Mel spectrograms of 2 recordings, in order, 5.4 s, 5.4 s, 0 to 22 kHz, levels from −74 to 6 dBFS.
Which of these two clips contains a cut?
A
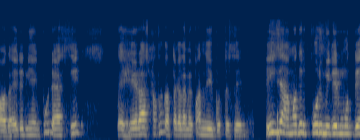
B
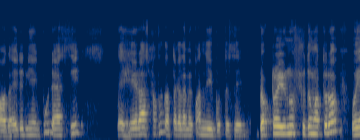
B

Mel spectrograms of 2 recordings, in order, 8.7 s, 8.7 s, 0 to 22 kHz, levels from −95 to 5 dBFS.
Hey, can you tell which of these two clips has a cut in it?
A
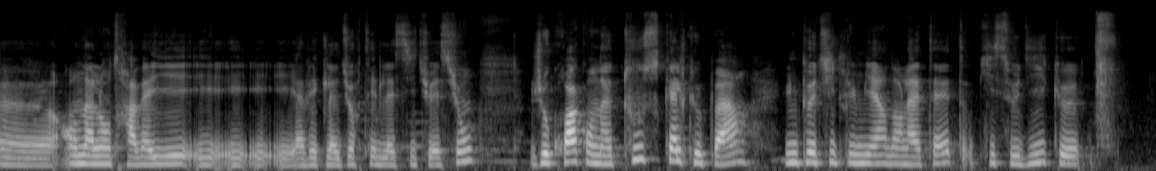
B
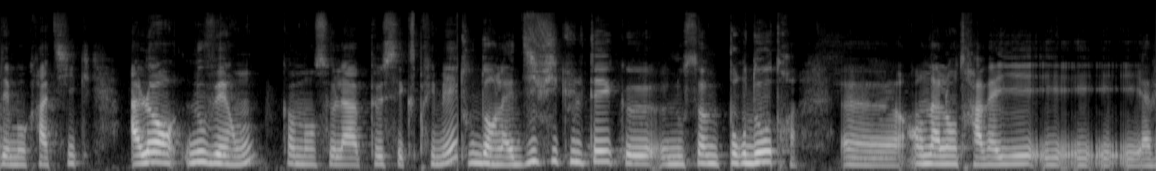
B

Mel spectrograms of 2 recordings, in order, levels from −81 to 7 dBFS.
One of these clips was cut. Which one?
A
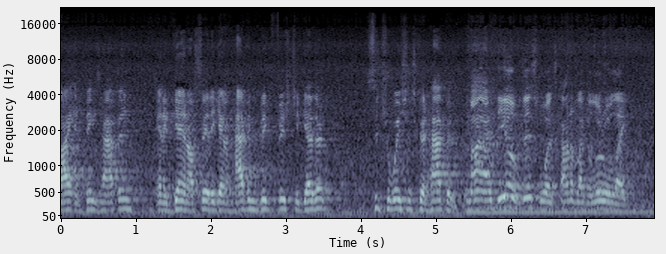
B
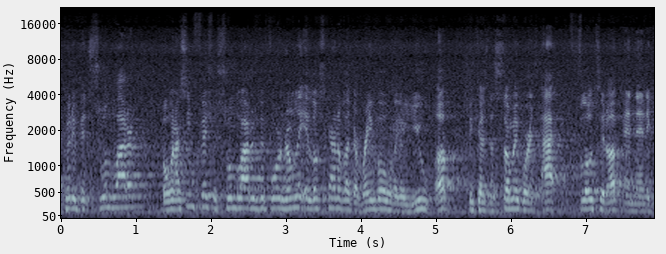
A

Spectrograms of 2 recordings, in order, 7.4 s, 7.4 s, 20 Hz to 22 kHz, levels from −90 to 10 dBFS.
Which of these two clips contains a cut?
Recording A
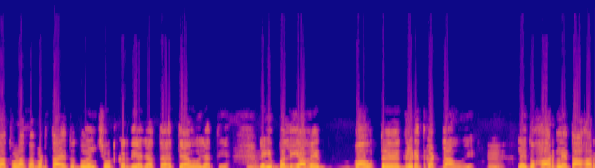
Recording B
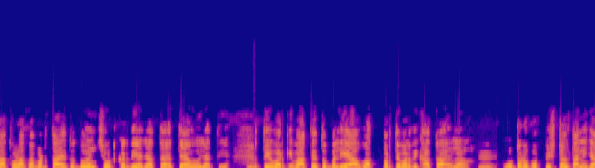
B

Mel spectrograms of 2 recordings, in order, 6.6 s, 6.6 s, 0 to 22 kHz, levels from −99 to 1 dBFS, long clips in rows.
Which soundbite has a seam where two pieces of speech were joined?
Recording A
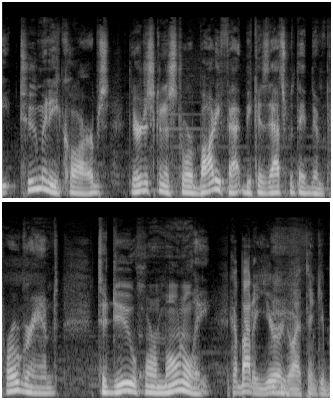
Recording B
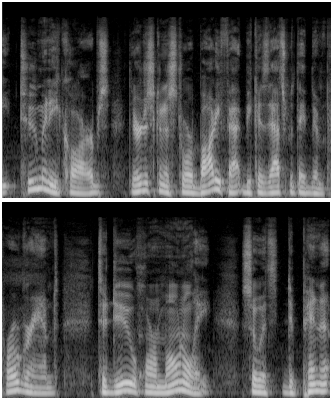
A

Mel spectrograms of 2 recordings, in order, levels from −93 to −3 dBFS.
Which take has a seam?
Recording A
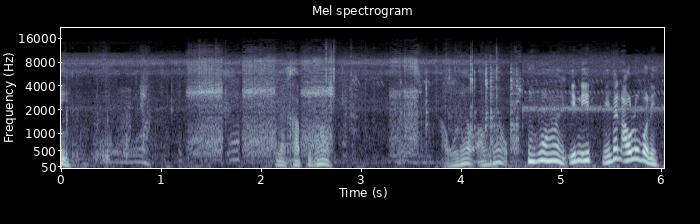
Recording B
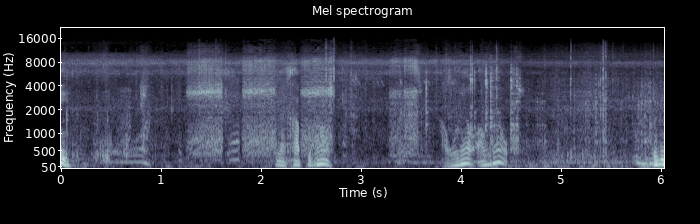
A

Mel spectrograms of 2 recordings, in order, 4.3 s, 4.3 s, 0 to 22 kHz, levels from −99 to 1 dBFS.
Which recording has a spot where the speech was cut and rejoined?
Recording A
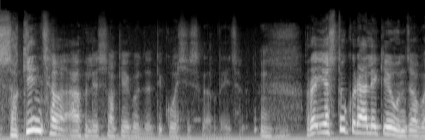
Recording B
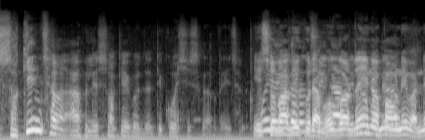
B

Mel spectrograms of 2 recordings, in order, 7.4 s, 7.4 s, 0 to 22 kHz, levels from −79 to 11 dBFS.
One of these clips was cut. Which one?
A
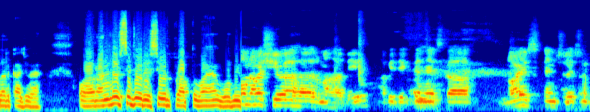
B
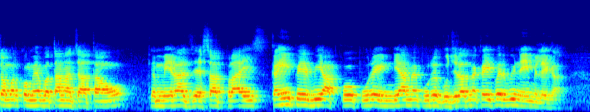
A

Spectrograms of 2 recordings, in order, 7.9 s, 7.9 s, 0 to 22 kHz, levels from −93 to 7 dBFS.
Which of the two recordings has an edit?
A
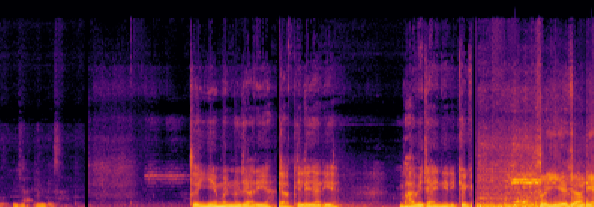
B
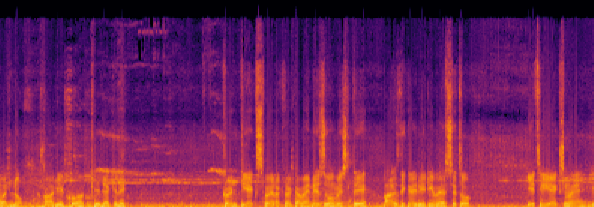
A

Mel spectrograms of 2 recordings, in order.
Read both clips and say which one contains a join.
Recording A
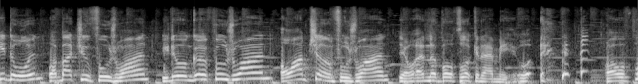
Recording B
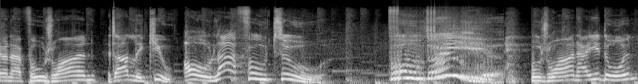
B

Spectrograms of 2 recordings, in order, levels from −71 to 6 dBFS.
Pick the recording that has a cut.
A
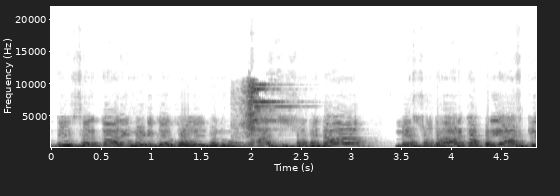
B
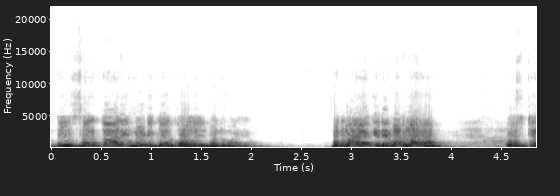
A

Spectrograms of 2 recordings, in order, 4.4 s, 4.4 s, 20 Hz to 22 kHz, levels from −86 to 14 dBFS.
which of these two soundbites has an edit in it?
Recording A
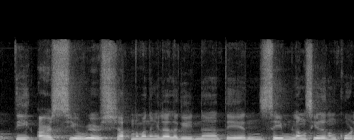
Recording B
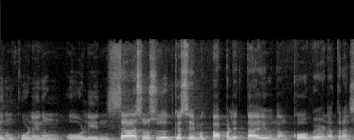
B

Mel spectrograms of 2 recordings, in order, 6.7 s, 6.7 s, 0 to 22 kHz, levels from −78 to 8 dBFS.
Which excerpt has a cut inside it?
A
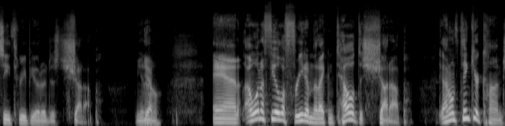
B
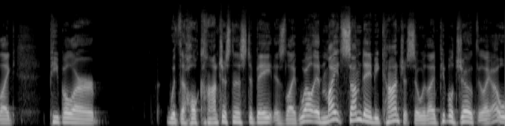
A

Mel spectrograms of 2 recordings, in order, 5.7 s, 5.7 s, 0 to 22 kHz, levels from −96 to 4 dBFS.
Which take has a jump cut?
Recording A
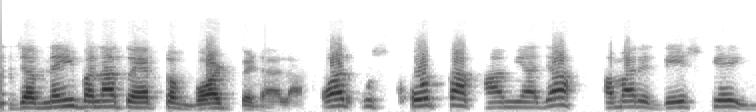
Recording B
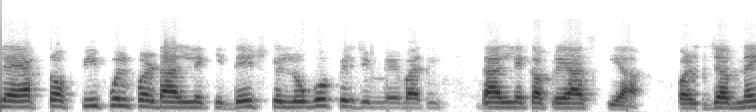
A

